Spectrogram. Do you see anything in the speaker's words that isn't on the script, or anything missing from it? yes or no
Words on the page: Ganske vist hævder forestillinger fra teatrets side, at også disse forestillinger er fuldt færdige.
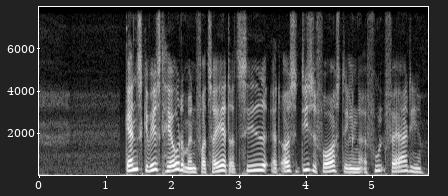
yes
